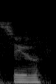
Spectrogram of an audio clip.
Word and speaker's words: Suh: It's Ndamukong Suh.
